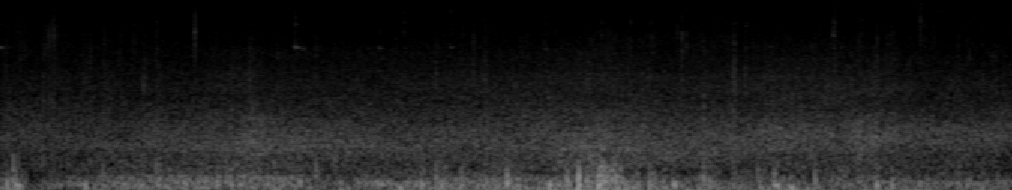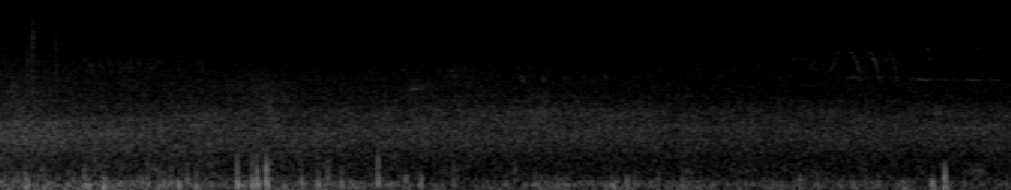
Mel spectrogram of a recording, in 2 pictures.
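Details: Horses running out to the pasture: a loud rush of hoofbeats and rumbling at the start that swells around four seconds, then fades to quieter scattered thuds and rustling as the herd moves away.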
